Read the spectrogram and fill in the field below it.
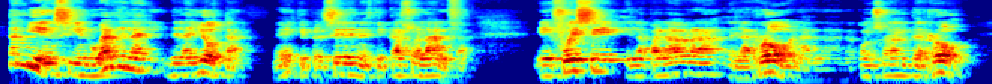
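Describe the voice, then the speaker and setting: A man giving a classroom lecture, halting, with frequent "eh" and checks that students follow. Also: mid-range voice, big pitch swings, mellow. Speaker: teacher. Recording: echoey room, voice from far off.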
